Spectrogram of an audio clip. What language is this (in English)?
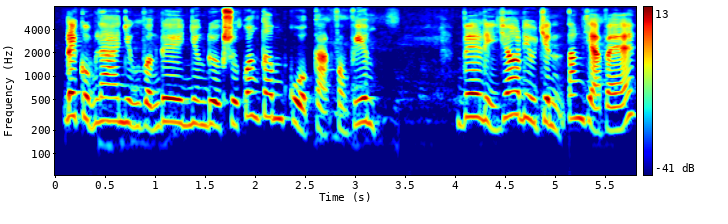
Vietnamese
